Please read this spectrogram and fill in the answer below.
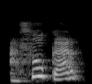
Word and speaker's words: azúcar: Azúcar. Azúcar. ¿Dónde se carga la voz? En su. Muy bien. Escuchemos. A-car. A-car. Esas son sílabas átonas. Sin embargo, en su elevamos un poquito la voz.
